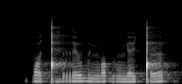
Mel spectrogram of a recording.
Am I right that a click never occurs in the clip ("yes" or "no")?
no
